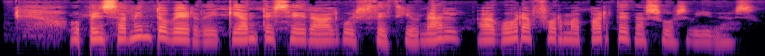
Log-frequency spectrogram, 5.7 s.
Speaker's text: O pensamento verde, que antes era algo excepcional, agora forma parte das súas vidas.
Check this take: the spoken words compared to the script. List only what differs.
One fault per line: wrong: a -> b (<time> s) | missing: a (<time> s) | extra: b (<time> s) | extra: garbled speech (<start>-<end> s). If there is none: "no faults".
no faults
